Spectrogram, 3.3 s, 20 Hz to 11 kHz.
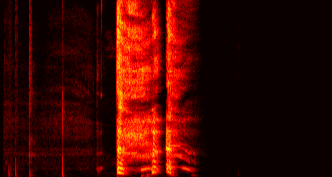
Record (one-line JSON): {"cough_length": "3.3 s", "cough_amplitude": 32763, "cough_signal_mean_std_ratio": 0.27, "survey_phase": "beta (2021-08-13 to 2022-03-07)", "age": "45-64", "gender": "Female", "wearing_mask": "No", "symptom_cough_any": true, "symptom_runny_or_blocked_nose": true, "symptom_loss_of_taste": true, "smoker_status": "Ex-smoker", "respiratory_condition_asthma": false, "respiratory_condition_other": false, "recruitment_source": "Test and Trace", "submission_delay": "1 day", "covid_test_result": "Positive", "covid_test_method": "RT-qPCR"}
